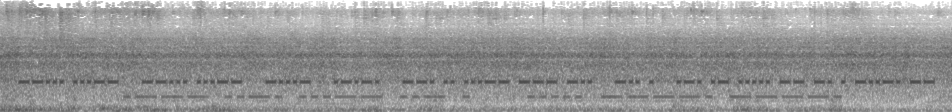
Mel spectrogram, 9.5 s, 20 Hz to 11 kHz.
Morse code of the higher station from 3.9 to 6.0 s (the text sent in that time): GI3OD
